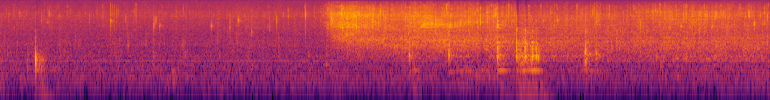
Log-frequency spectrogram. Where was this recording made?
in a kitchen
